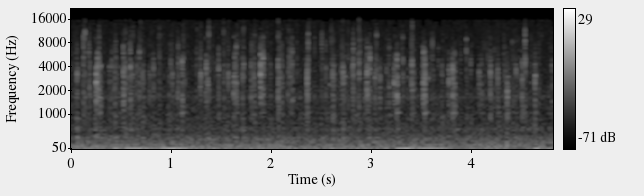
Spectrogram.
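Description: Long nails tap rapidly on a clear, ribbed PET water bottle holding a little water, held upright in one hand. The taps make a steady stream of quick, light, bright clicks with very short ring, over a soft low hum. The tapping swells slightly louder at a few points.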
